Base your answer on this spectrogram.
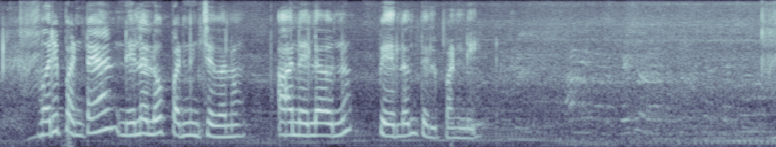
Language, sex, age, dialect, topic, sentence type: Telugu, female, 46-50, Telangana, agriculture, question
